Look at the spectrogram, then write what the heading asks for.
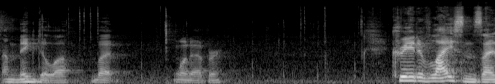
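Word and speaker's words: amygdala: um I I know that they call it a migdala I mean a migdala is um a much more beautiful way to pronounce it and that's the way patches pronounces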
